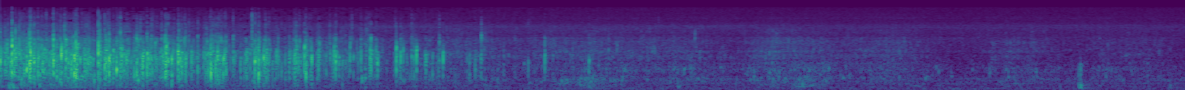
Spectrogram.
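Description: A crowd applauding, the clapping thinning out and fading over the first three or four seconds to a few scattered claps.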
